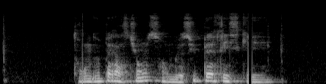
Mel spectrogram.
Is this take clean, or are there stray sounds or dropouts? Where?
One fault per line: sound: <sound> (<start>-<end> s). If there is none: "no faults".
sound: dropout (2.5-2.5 s)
